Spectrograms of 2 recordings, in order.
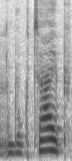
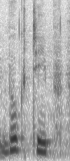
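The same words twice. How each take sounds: First: Book type, with type said the English way as "taïp", a bit slower; trying the English. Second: Book type, with type said the French way as "teep"; French-style reading. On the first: Correcting herself for viewers, book type tried in English. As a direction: tries "book type" again the English way, unsure. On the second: Reading the notebook's headings to her viewers, Book type with a French type. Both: Shown as a demonstration. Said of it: "ou type, je sais plus trop".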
